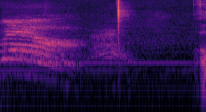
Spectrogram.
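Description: A wordless voice sliding down in pitch for under a second, followed by a single short click.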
